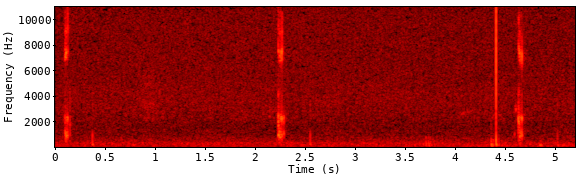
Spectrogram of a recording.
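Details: Brief sharp catches of breath recurring irregularly over quiet room hiss; a baby girl hiccupping before sleep.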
